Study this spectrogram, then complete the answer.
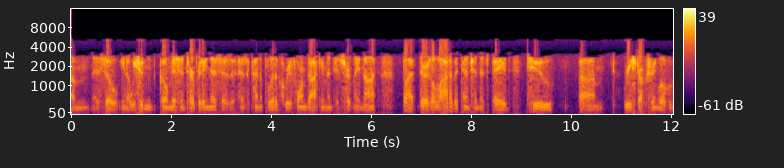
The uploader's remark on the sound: Hours after the close of the Plenum on November 12, the National Committee hosted an on-the-record teleconference.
